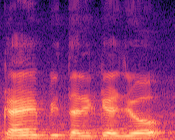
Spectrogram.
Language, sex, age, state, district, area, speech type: Sindhi, male, 45-60, Uttar Pradesh, Lucknow, rural, spontaneous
